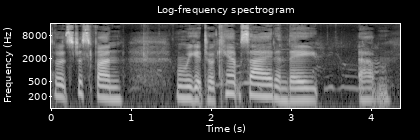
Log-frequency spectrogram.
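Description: A woman's voice: lowish voice, steady tone, a little slow, darkish tone, a little hiss or hum. A woman talking casually to a vlog audience in a reflective, hesitant way. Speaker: family camping vlogger.

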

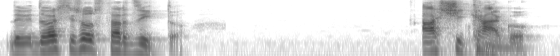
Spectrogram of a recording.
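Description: A man's voice: mid-range voice, animated, measured pace, pushed and bright. A man debating casually as a sports podcast panelist.

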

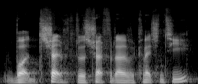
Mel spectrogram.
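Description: Young male, London roadman accent, lowish voice, casual podcast banter. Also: fast, a bit bright. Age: young adult.

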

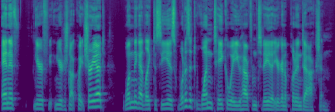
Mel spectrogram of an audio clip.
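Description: A man's voice: mid-range voice, fast talker, no echo, studio quality. A man from Canada co-hosting a live sales workshop and podcast, talking conversationally with everyday examples and the odd stammer. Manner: conversational, uses homely examples, slight stammers. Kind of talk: casual live webinar talk.

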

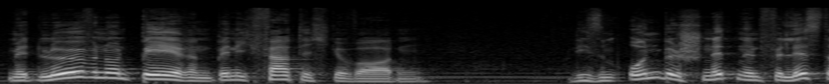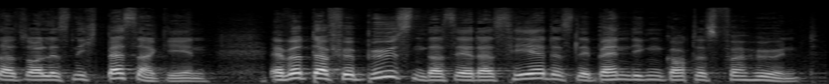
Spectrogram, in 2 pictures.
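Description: A man's voice: fairly high pitch, very animated, moderate pace, mellow. A man voicing a brave, earnest young shepherd who speaks with insistence. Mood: resolute.

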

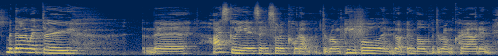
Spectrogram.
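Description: Woman, 20s, Queensland Australian accent, slightly low pitch, hesitant casual storytelling, roomy recording with some noise. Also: normal speed. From Brisbane, Australia. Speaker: interview guest. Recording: roomy echo, audible background noise.

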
